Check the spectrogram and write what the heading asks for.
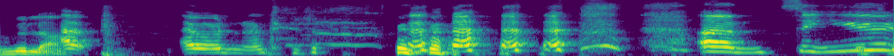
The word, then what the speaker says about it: Müller: your last name uh it's an umlaut as you know it's called mullah i wouldn't um so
